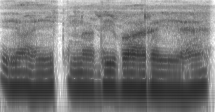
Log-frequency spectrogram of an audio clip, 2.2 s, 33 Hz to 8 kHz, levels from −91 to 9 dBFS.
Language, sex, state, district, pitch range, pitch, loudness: Hindi, male, Jharkhand, Garhwa, 110-115 Hz, 110 Hz, -15 LUFS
